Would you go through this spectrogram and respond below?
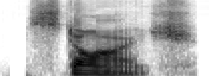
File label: "starch", American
